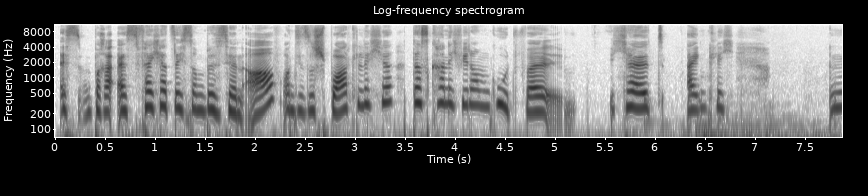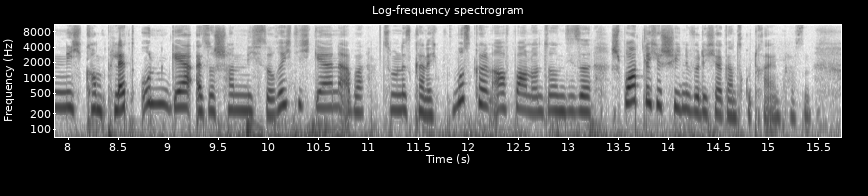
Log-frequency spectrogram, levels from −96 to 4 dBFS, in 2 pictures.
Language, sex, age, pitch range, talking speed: German, female, 30-49, 195-240 Hz, 185 wpm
